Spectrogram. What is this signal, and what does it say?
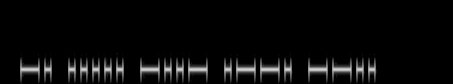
Morse code, heard as a keyed tone, about 20 wpm, 700 Hz. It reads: N5XPZ
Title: USA Callsign DE Callsign - 5 Characters - 20wpm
